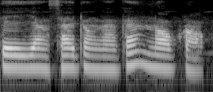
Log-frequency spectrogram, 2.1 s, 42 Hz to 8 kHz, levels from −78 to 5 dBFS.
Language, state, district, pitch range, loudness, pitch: Kokborok, Tripura, West Tripura, 160-175 Hz, -17 LUFS, 170 Hz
